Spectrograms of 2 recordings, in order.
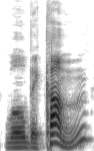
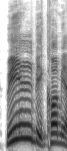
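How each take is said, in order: First: Will beCOME, will weak; strong COME in become; stress on second syllable. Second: WILL become, will drawn out; wrongly stressed will. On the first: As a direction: skim will and hit become. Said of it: "뒤에 강세죠". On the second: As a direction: lean on will as the mistake. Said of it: "이 아니라". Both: Shown as a demonstration.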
